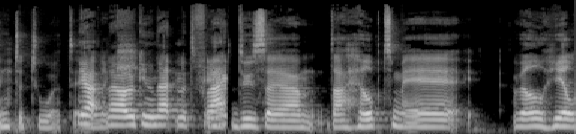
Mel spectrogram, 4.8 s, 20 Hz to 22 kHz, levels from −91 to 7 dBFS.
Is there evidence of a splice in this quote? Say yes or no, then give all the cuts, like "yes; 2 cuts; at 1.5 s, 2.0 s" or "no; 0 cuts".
yes; 1 cut; at 1.9 s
